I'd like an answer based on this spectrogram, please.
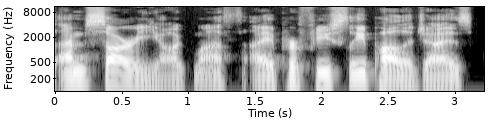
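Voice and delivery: ordinary talk, nothing marked

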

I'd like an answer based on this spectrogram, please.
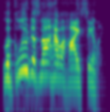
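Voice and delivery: ordinary delivery

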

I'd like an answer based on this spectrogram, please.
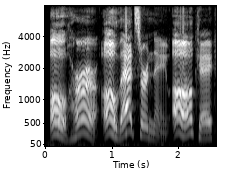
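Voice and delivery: like a penny dropping, loud; sudden realization. Retold or imitated. To coworkers who named the manager, loud surprised realization. Finally learning the manager's name.

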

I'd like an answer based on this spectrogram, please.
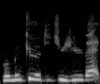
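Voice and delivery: high, startled mock panic from scared strangers; spooked strangers. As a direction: play a spooked stranger in a graveyard, lightly scared. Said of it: "and they're like".

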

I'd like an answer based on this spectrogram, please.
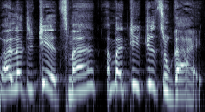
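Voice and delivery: high Brazilian accent impression. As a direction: voice a Brazilian jiu-jitsu guy. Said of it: "You're doing impressions again".

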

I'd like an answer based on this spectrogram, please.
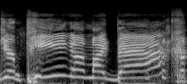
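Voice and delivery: high, slow disbelieving question; shocked. Retold or imitated. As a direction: squeak it in disbelief. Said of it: "I'm like".

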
